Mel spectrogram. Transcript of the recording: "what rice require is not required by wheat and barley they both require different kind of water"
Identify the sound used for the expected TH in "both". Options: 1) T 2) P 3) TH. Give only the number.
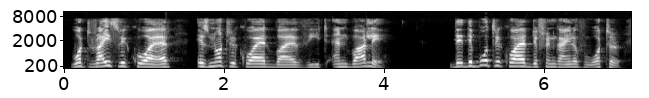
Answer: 1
